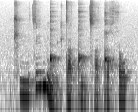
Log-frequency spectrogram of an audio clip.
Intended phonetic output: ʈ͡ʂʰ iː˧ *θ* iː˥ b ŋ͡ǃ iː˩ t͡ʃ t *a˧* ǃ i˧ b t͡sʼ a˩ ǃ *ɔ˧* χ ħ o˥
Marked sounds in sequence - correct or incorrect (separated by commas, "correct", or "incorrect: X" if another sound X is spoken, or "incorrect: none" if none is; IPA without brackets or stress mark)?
incorrect: t͡s, correct, correct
